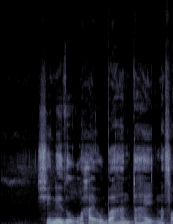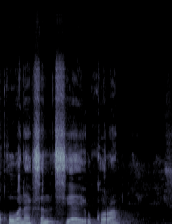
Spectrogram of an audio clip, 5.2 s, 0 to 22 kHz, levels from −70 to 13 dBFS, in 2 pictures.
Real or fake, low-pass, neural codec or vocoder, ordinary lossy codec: fake; none; vocoder, 44.1 kHz, 128 mel bands every 256 samples, BigVGAN v2; none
